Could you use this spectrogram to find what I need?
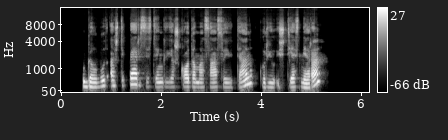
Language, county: Lithuanian, Vilnius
